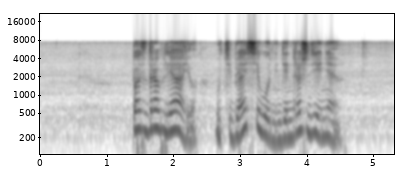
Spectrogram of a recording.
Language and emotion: Russian, positive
